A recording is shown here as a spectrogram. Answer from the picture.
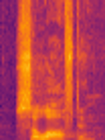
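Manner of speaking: usual speaking voice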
